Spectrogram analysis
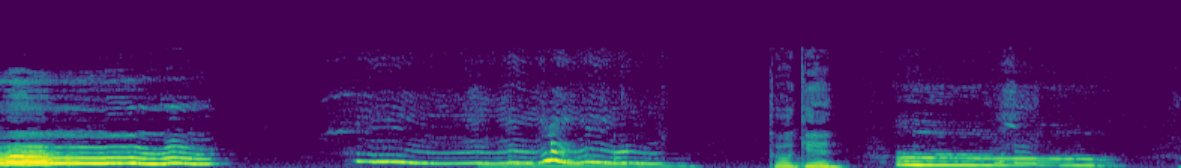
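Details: Miniature schnauzer Neo sings along with people, giving quieter, wavering howls that bend up and down, in several separate phrases with silent gaps, with a lower steady tone and a few short voice-like sounds between them.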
